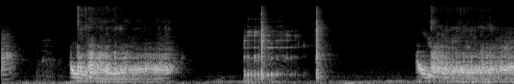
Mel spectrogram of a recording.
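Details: Girl: two long, loud, rumbling belches separated by short noises; burping.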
